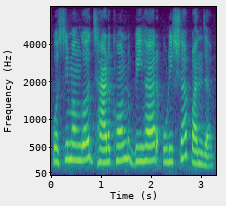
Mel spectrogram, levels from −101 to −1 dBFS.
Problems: constant background noise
